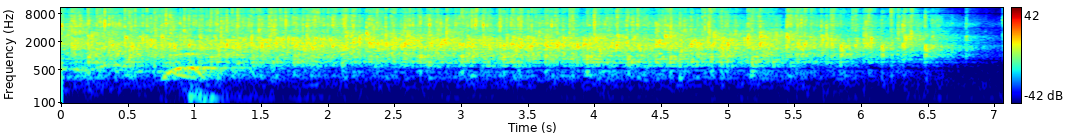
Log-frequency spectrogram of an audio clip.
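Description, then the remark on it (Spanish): Loud, sustained audience applause with dense, crackling clapping for about six seconds, a brief vocal whoop rising above it early on, then the clapping thins and fades out. “Dale el mejor aplauso de la historia.”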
